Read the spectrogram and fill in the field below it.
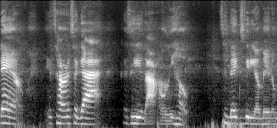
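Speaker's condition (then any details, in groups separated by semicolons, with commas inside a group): Cerebral palsy, spastic; now talking and breathing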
